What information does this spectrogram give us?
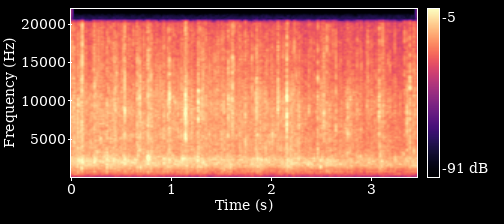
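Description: Audience applause in a room during a Memorial Day weekend service, a dense, steady wash of many hands clapping at even loudness for the whole stretch, with no voices over it.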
